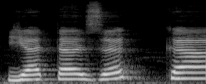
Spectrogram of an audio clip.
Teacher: زا میں صفیر ہوگی، صفیر لے کے آئیں، اور اس کے اوپر یہ جو فتحہ کی حرکت ہے 1 کاؤنٹ ادائیگی ہوگی اس کی۔ کاف کے اوپر آپ دیکھیں تشدید ہے، ٹائم ٹیکنگ ہوگا، اور یہ جو کھڑی مد ہے 2 حرکت لمبا اس کو کھینچیں گے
